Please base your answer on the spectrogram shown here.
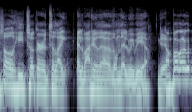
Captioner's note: speaking Foreign Language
